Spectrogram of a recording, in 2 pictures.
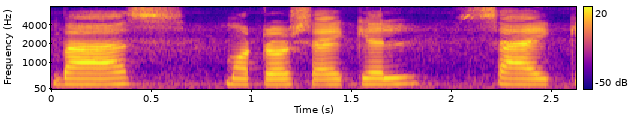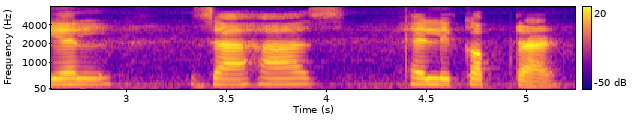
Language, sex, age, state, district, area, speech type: Assamese, female, 45-60, Assam, Jorhat, urban, spontaneous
